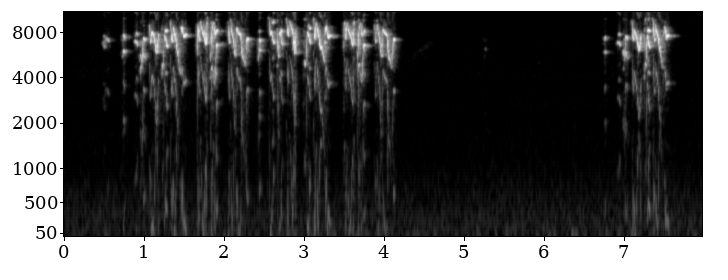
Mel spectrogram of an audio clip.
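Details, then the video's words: Tanager singing a fast run of high, sharp chirping notes in quick bursts for about four seconds, then a pause and one more short chirpy phrase, with no other sounds. "SONIDO DE LAS TANGARAS"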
